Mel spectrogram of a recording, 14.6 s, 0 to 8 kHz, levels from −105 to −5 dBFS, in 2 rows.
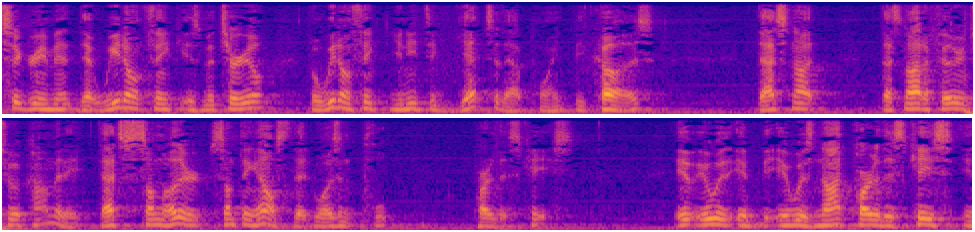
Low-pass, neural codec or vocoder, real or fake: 7.2 kHz; none; real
